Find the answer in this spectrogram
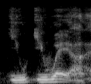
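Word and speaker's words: Juayúa: say, San Salvador to YUA, apologize if I'm not saying that right. I think it's Uea, actually. Uea, I believe it's pronounced. It's J-U-A something.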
